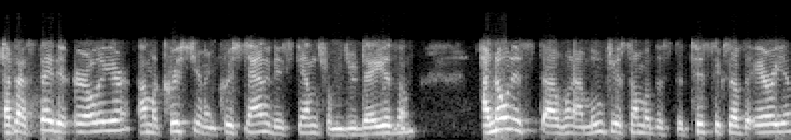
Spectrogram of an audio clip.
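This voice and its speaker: In a Southern US accent, a man talks fairly quickly at a high pitch. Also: ordinary pitch variation. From Mississippi. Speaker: mayor and pastor. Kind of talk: interview.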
